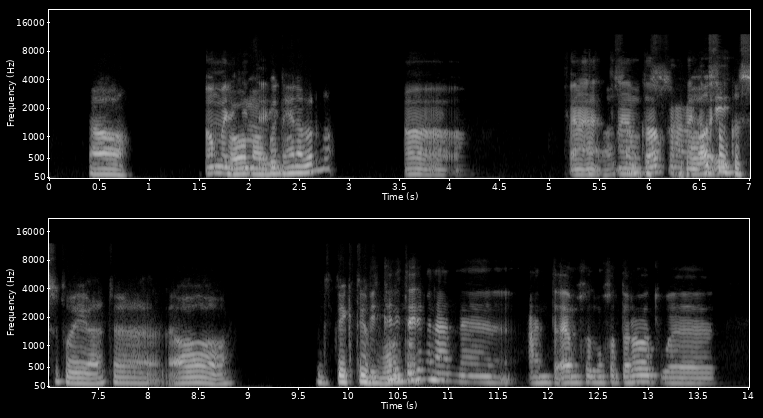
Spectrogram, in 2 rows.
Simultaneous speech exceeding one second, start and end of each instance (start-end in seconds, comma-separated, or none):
5.5-6.9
